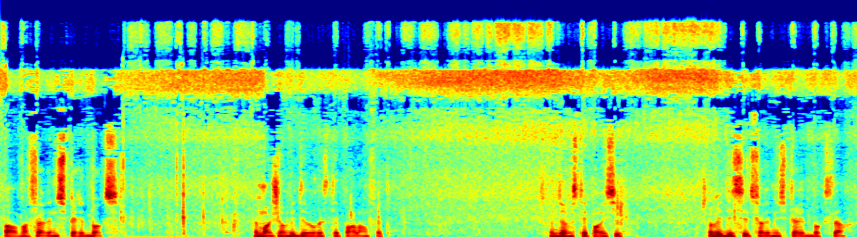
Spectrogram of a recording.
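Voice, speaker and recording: A man's voice: mid-range voice, flat delivery, fairly quick, long pauses, a little mellow, slight background noise. Rambling man in a forest. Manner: rambling, explains his gear at length. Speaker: paranormal investigator, channel host. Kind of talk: casual on-location commentary. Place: forest outdoors at night.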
